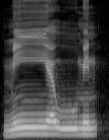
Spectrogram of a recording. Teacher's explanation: we have to conceal the sound of noon sakin into our nose for 2 seconds, and that is the nasal sound. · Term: idgham naqis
